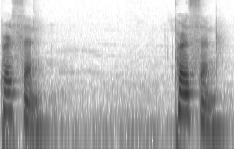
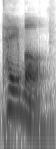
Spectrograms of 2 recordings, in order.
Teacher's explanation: Person. Penekanan di suku kata pertama.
